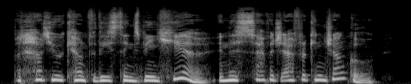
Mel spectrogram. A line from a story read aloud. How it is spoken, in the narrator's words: exclaimed the girl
